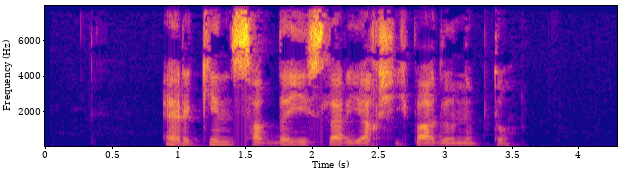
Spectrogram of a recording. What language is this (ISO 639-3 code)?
uig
